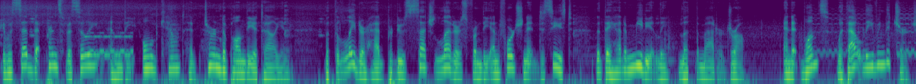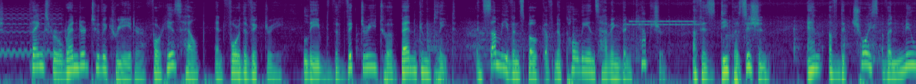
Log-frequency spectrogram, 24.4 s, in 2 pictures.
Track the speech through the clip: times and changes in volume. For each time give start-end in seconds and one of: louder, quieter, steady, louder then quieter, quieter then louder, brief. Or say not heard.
0.0-24.3 steady.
